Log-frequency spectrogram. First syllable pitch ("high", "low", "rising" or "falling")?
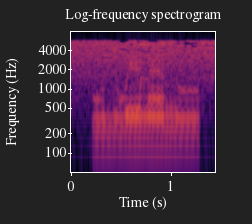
high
